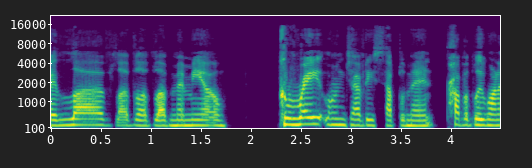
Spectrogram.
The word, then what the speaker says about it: Mimio: So Mimio is spelled M-I-M-I-O, Mimio.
